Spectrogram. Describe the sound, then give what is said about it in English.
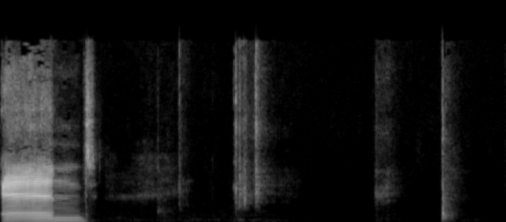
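A short burst of voice opens, then a few sparse, crisp key clicks on an RGB computer keyboard land at irregular intervals with quiet gaps between them, fairly light. “Awesome RGB keyboard.”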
